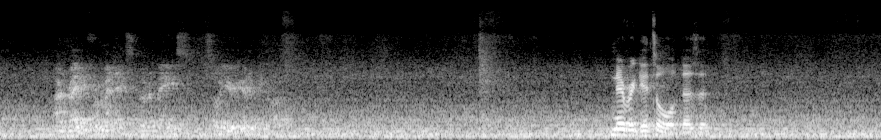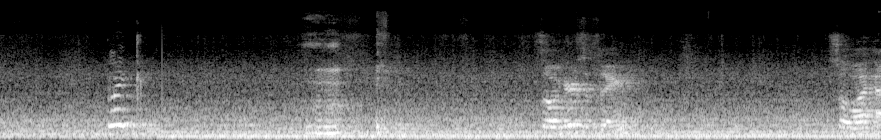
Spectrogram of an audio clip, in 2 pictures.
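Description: A middle-aged man talks calmly and close by.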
